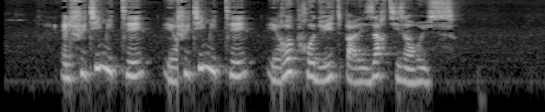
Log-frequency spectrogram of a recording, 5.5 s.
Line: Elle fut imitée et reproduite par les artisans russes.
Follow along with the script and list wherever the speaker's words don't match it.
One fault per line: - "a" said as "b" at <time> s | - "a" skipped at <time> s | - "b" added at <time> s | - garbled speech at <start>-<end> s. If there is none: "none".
- "fut imitée et" added at 1.7 s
